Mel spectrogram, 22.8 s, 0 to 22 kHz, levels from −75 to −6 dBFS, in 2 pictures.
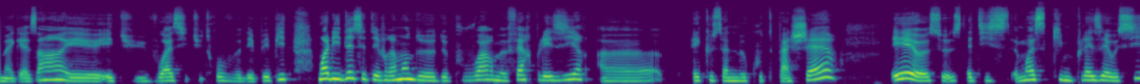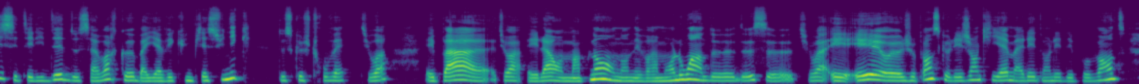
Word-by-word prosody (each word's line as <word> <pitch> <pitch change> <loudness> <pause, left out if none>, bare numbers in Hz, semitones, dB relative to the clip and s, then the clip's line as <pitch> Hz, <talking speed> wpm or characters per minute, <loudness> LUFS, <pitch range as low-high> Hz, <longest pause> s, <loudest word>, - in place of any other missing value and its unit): magasin 185 +9 0
et 155 -2 0
et - - -2
tu 150 0 -11
vois 165 +4 -1
si 175 - -4
tu 260 - -13
trouves 170 - -7
des 145 - -5
pépites. 205 - -2 0.3
Moi, 260 +1 +8
l'idée, 255 +3 +6
c'était 245 -6 +1
vraiment 210 +6 +6
de 190 -6 +3
de 170 0 -3
pouvoir 200 +6 -2
me 180 -3 0
faire 220 +5 -1
plaisir, 205 +4 0 0.2
heu, 155 0 -6 0.5
et 170 - 0
que 180 - -8
ça 170 -1 -2
ne 165 - +1
me 165 - -2
coûte 175 +1 -14
pas - - -1
cher. 235 - +4 0.6
Et, 275 -9 +8
heu, 170 -1 +5
ce 170 - -2
satis 165 -1 -3
moi 205 +6 +2
ce 215 0 +3
qui 215 - -4
me 185 - +1
plaisait 195 0 +1
aussi, 175 - 0
c'était 190 -8 -3
l'idée 170 +8 -1
de 175 -4 -5
savoir 175 +9 -3
que, 180 -4 -2
bah, 155 -3 -3
il 155 - -4
y 155 - -1
avait 160 +1 -4
qu'une 170 +2 -6
pièce 175 +3 -4
unique 275 +5 +2 0.3
de 180 - -7
ce 180 - -5
que 185 - -5
je 180 - -12
trouvais, 180 0 -7 0.2
tu - - -11
vois, 180 +6 -2 0.4
et 165 - -3
pas, 185 0 +5
heu - - -12
tu - - -9
vois, 180 -1 -2
et 150 - -3
là 180 +2 +2
en 170 - -2
maintenant, 155 - +4
on 180 - -2
en 160 -1 -4
est 155 - -3
vraiment 155 +3 -3
loin 220 0 +4
de 170 -1 -4
de 175 +2 -3
ce 175 -7 -5
tu - - -17
vois 175 +1 -2
et 190 +7 +4
et, 205 - +3
heu, 175 -2 +2
je 175 +1 -4
pense 240 +8 +2
que 210 - -6
les 165 -1 -5
gens 205 +4 -3
qui 205 -4 -6
aiment 185 -2 -1
aller 175 +3 -4
dans 165 -2 -11
les 170 0 -7
dépôts-ventes 165 +11 -3
180 Hz, 240 wpm, -22 LUFS, 165-210 Hz, 0.6 s, Moi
